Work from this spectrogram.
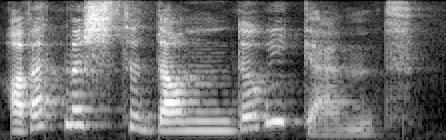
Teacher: Put the stress here on dann.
